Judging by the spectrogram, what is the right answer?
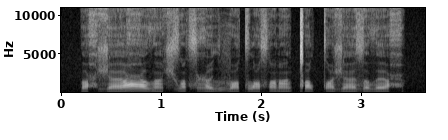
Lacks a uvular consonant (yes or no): yes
